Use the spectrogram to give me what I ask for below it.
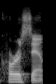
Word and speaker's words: Coruscant: out and everyone just tossing around Coruscant like they knew it was a soft C.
